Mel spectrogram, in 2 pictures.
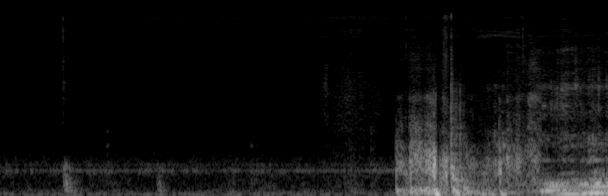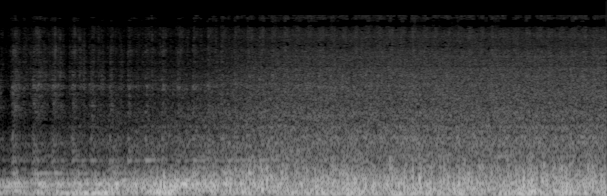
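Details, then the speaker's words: Lennox furnace ECM blower motor, jumpered on at the control board: silent, then at about three seconds the blower starts and settles into a steady airflow rumble, slightly rattly from the motor; blower runs in the right direction. "get off and it was going in the right direction a little rattly and noisy I thought but that was just a motor so that's good"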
